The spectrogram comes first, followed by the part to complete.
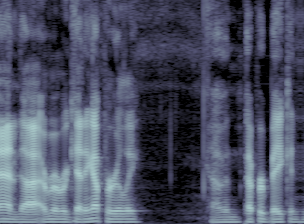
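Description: In a very clean recording with a silent background, a man with a very deep, low voice and a British Columbian accent speaks very fast. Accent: Canadian (British Columbia). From Vancouver Island, Canada. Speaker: podcast host. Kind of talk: casual storytelling monologue. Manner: enthusiastic.

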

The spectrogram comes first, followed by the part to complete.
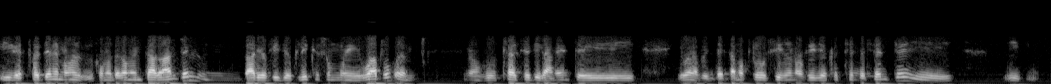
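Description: A man speaks with a slight Andalusian accent and a fairly low pitch. His tone is dark and mellow, with ordinary pitch variation. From Huelva, Spain. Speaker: band leader musician. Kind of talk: radio interview. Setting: phone call.

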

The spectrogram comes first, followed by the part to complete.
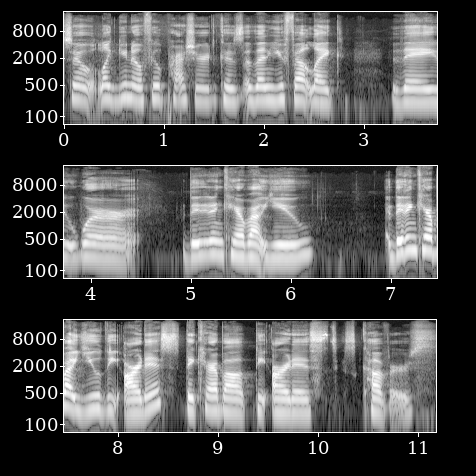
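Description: In a very clean recording with a silent background, a woman with an unremarkable speaking voice talks at a fairly slow pace, using a fairly high pitch and fairly even intonation. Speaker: podcast co-host. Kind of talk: casual chat. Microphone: new handheld mic.

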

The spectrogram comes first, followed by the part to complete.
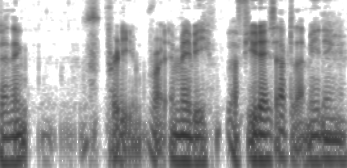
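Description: A man with a fairly low pitch talks at a moderate pace, his voice showing vocal fry. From Wales. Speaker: TV director and producer. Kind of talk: casual chat. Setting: home studio.

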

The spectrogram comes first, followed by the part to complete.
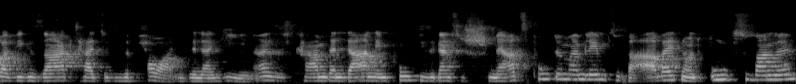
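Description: At a moderate pace, the talking comes in an ordinary speaking voice with fairly even intonation. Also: woman. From Berlin, Germany. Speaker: health and performance coach. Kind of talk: podcast interview.

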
